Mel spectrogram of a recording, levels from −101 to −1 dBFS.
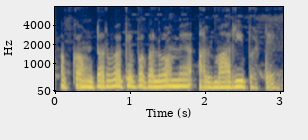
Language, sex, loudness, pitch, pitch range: Bhojpuri, female, -15 LUFS, 195 Hz, 175-210 Hz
